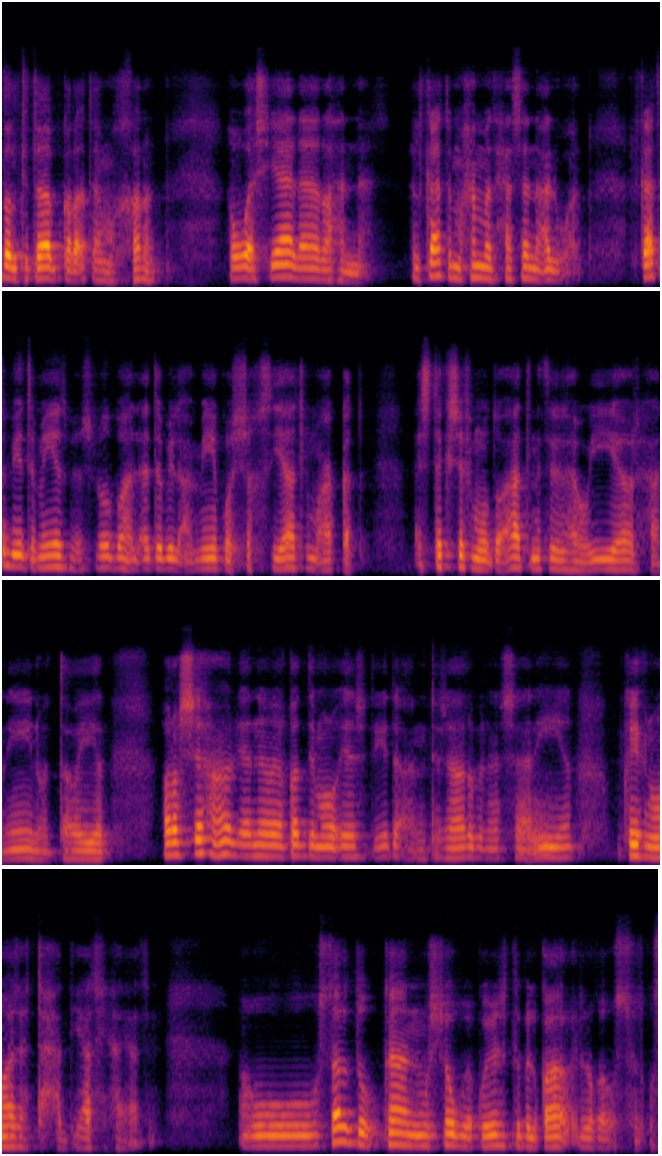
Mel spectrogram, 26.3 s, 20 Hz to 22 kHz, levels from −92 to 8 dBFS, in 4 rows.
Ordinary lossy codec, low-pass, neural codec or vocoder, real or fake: none; none; codec, 24 kHz, 0.9 kbps, DualCodec; fake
